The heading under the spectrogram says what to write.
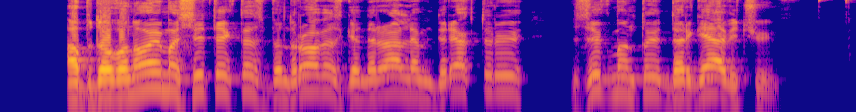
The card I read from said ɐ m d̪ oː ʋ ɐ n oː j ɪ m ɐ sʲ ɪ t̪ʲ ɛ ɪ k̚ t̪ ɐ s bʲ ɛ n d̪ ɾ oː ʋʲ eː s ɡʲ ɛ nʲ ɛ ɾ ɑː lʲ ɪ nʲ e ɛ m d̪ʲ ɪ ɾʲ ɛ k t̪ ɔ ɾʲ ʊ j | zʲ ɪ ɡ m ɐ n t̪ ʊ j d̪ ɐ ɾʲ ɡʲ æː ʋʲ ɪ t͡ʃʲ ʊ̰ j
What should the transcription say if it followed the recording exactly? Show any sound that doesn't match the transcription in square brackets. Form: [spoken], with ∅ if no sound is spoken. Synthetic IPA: ɐ [b] d̪ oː ʋ ɐ n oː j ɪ m ɐ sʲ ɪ t̪ʲ ɛ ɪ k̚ t̪ ɐ s bʲ ɛ n d̪ ɾ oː ʋʲ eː s ɡʲ ɛ nʲ ɛ ɾ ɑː lʲ ɪ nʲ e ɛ m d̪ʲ ɪ ɾʲ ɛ k t̪ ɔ ɾʲ ʊ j | zʲ ɪ ɡ m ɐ n t̪ ʊ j d̪ ɐ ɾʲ ɡʲ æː ʋʲ ɪ t͡ʃʲ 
